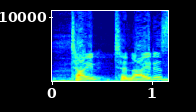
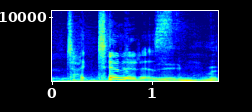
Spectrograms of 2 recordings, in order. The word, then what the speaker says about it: tinnitus: so, tinnitus or tinnitus? Both, either? Yes. Anyway, it's ringing in the ears. Both are acceptable, yes.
